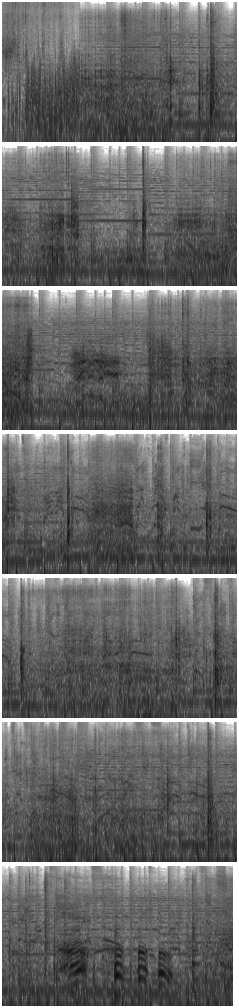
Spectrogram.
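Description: Skateboard wheels rolling on asphalt, with sharp clacks of the board hitting the ground, over background rock music with a steady beat.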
